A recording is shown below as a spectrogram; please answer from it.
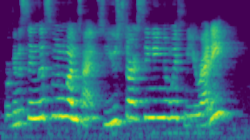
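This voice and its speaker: A woman leading a toddler storytime in simple short phrases, with an animated, sing-song, encouraging manner. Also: very high voice, fast talker. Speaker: children's librarian leading storytime. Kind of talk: toddler storytime, singing-along instruction and read-aloud. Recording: echoey room.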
